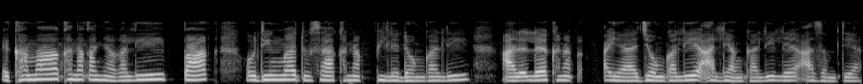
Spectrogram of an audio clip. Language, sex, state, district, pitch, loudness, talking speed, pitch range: Wancho, female, Arunachal Pradesh, Longding, 195 Hz, -18 LUFS, 165 wpm, 180-210 Hz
